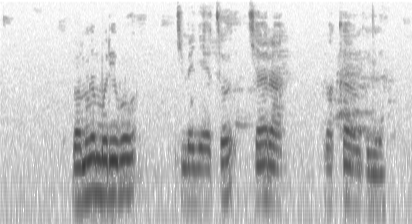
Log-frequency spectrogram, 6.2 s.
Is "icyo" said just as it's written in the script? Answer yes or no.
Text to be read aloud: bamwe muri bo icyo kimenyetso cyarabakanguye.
no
